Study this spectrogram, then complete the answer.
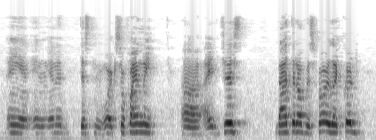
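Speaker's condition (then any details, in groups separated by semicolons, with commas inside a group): Cerebral palsy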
